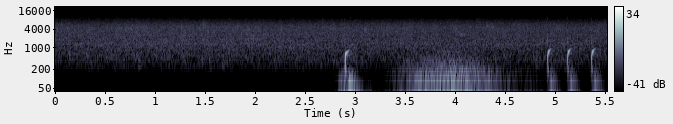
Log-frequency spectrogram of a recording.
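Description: Heavy rain falling steadily, with water pouring off the roof spouts. About three seconds in there is a sharp low thump followed by a low rumble, and near the end three quick thumps in a row.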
